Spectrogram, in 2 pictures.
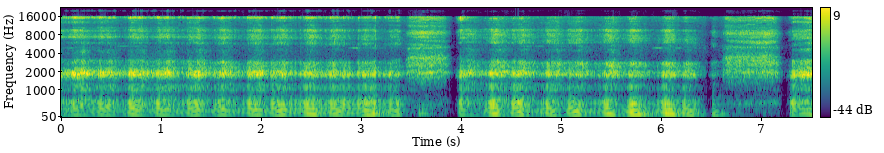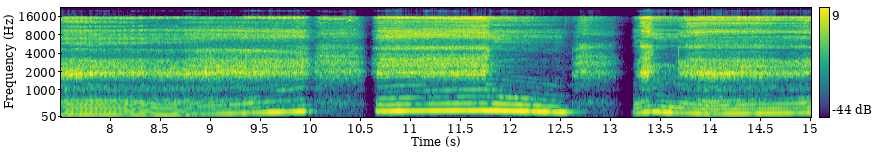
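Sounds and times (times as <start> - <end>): person imitating engine hum: 0.0 - 6.6, 7.3 - 10.0, 13.2 - 15.0.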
